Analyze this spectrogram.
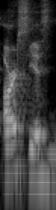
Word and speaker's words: Arceus: you say rcc arceus arceus or arceus it's arceus dude yeah what we're saying about what what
